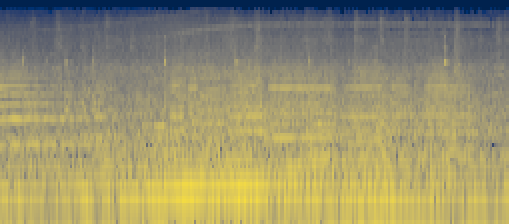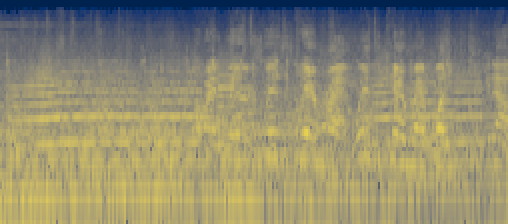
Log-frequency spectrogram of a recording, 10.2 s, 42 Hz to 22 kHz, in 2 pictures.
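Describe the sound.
Steady city street traffic on 125th Street in Harlem: a continuous rumble of buses and cars with a hissing air brake, while voices talk throughout over the engine noise.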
